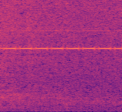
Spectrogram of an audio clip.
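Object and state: Nothing is struck.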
